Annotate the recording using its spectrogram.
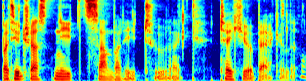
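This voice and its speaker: In a very clean recording with a silent background, a man with a German accent speaks at a fairly low pitch with vocal fry. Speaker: amateur photographer, vlogger. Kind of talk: vlog monologue. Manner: hesitant, many fillers.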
